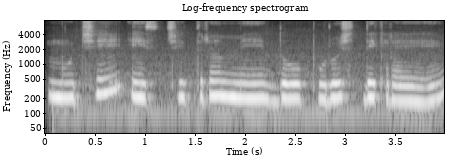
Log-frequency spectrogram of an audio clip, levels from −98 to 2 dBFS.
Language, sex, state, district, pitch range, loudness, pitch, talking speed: Hindi, female, Madhya Pradesh, Dhar, 200-220 Hz, -14 LUFS, 210 Hz, 135 wpm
